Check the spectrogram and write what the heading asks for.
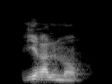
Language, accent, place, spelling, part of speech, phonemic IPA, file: French, France, Lyon, viralement, adverb, /vi.ʁal.mɑ̃/, LL-Q150 (fra)-viralement.wav
- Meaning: virally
